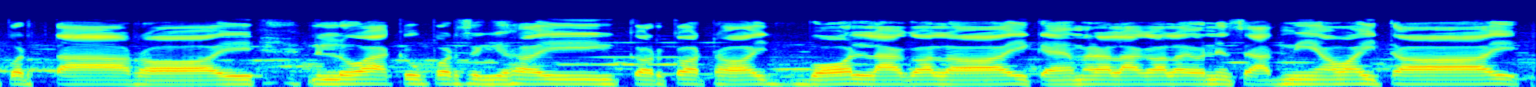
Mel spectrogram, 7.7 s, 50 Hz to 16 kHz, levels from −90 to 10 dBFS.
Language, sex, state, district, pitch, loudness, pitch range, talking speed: Maithili, male, Bihar, Vaishali, 140 Hz, -21 LUFS, 135-145 Hz, 155 wpm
